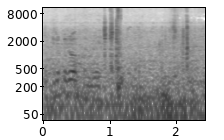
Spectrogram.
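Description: A low, steady outdoor rumble, with a faint brief voice near the start and a quick run of three sharp clicks about a second in.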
